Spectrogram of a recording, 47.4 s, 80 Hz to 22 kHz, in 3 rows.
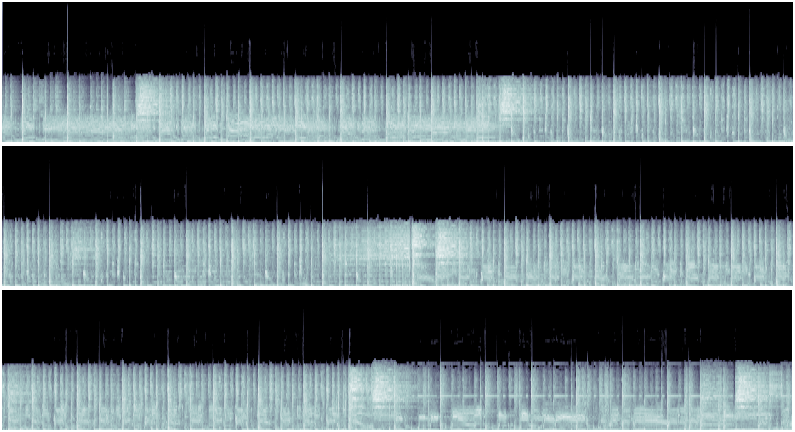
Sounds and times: Music: 0.0s - 47.4s.

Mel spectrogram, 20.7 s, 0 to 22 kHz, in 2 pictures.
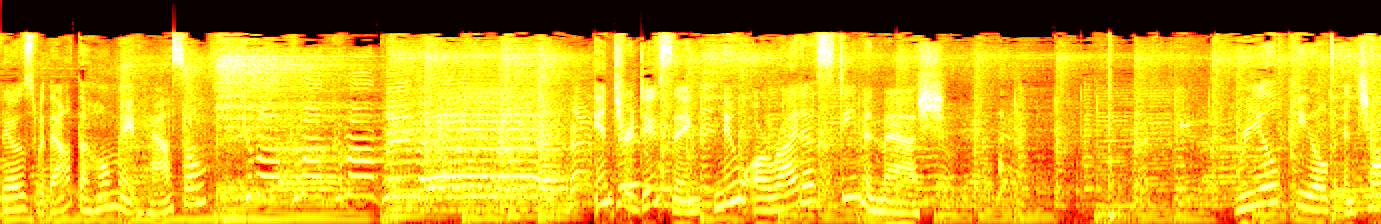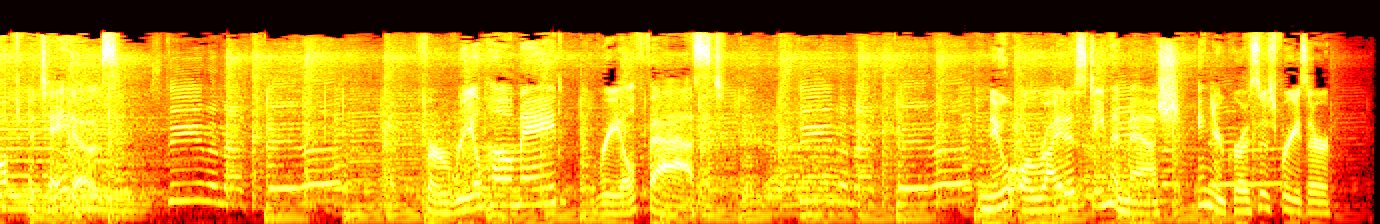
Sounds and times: Speech: 0.0s - 1.6s, 4.5s - 7.1s, 9.3s - 11.2s, 13.6s - 15.8s, 17.7s - 20.4s
Music: 0.0s - 20.7s.

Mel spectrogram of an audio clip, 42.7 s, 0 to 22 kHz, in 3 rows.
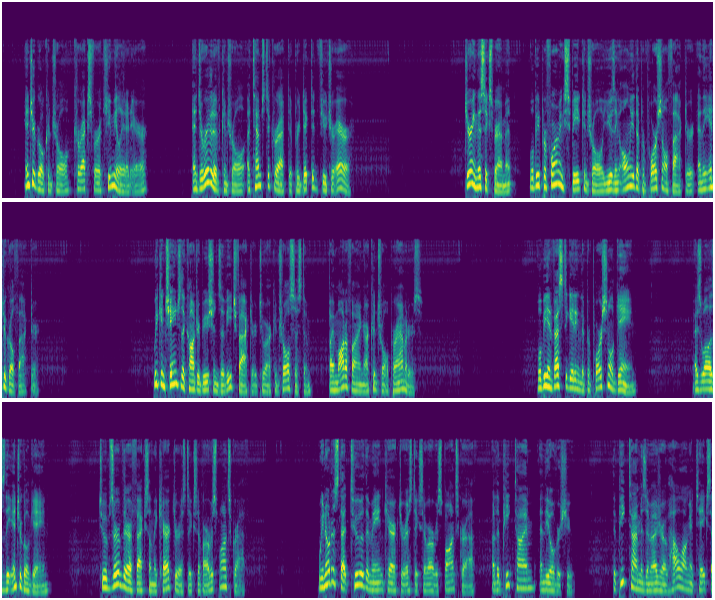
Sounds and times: Speech: 0.5s - 2.9s, 3.8s - 7.0s, 9.3s - 15.0s, 17.3s - 22.6s, 25.0s - 26.9s, 28.1s - 29.4s, 30.4s - 33.3s, 34.8s - 39.9s, 40.7s - 42.6s.

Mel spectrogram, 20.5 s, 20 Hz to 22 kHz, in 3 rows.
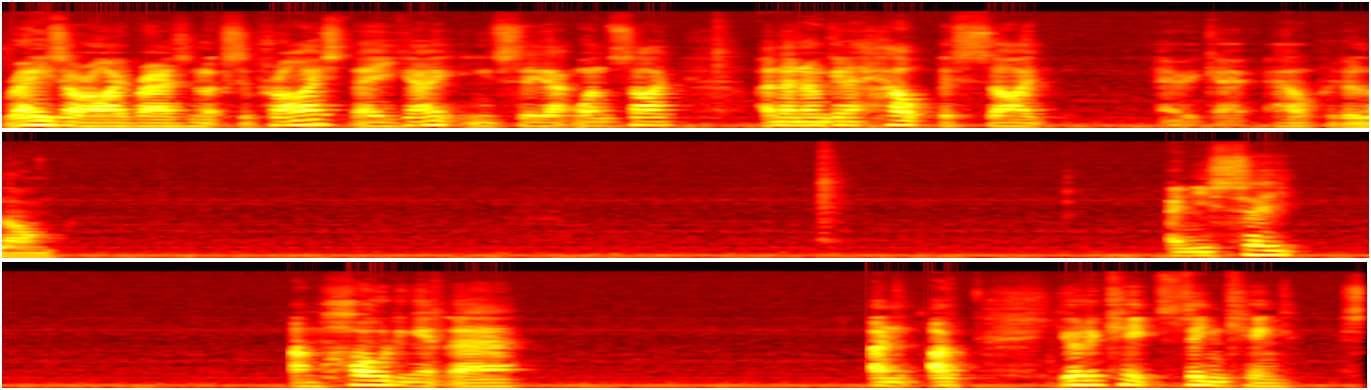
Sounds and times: Speech: 0.0s - 7.2s, 12.7s - 13.4s, 15.2s - 16.4s, 18.1s - 20.4s.

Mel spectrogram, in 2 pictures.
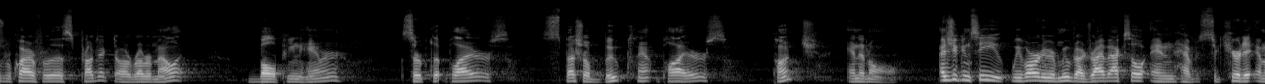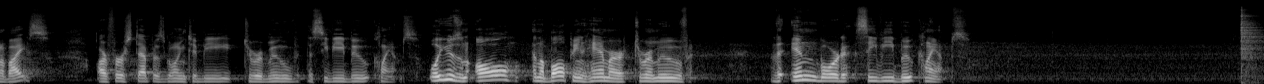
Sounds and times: Speech: 0.0s - 19.6s, 20.4s - 22.4s.

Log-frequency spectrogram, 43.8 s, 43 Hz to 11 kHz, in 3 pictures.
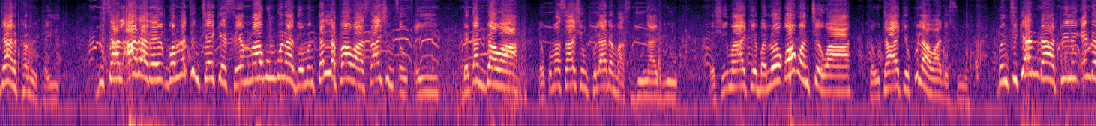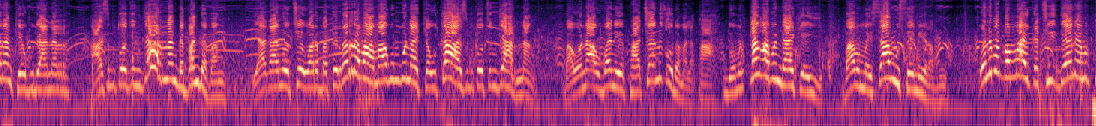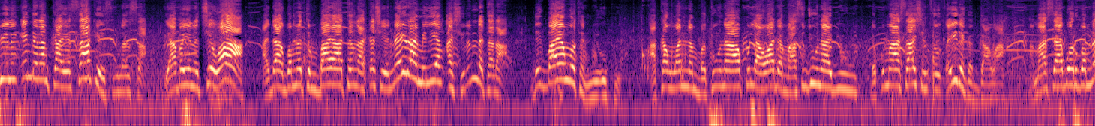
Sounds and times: Speech: 0.0s - 43.8s.

